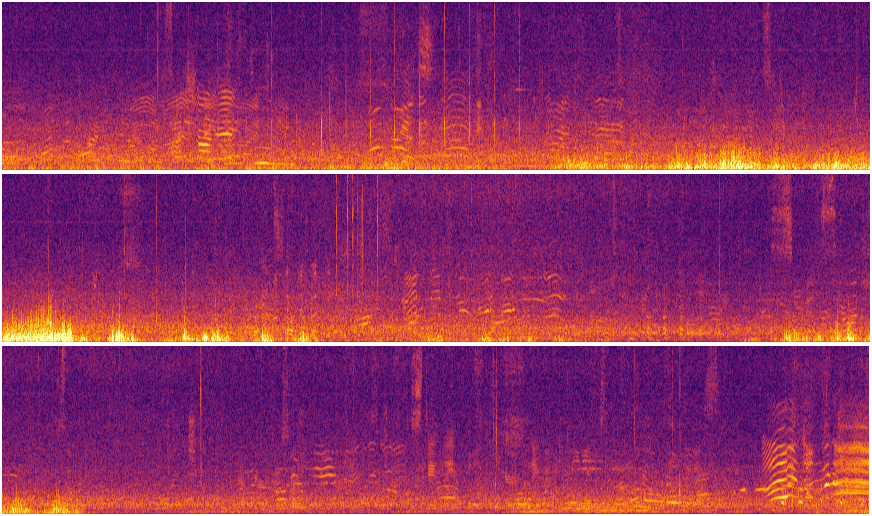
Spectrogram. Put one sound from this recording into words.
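Young girls shout and call out across an open field in the distance.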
